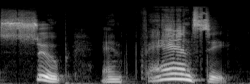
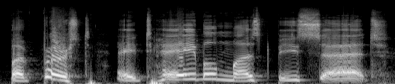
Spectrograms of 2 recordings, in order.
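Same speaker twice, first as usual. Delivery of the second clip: higher, louder, slow grand soldier; soldiers announcing; 9 semitones higher, 9 dB louder than usual. A narrator's reading. Soldier inviting the whole village, higher, louder and slow. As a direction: proclaim it slowly to the crowd. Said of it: "the soldiers said".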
